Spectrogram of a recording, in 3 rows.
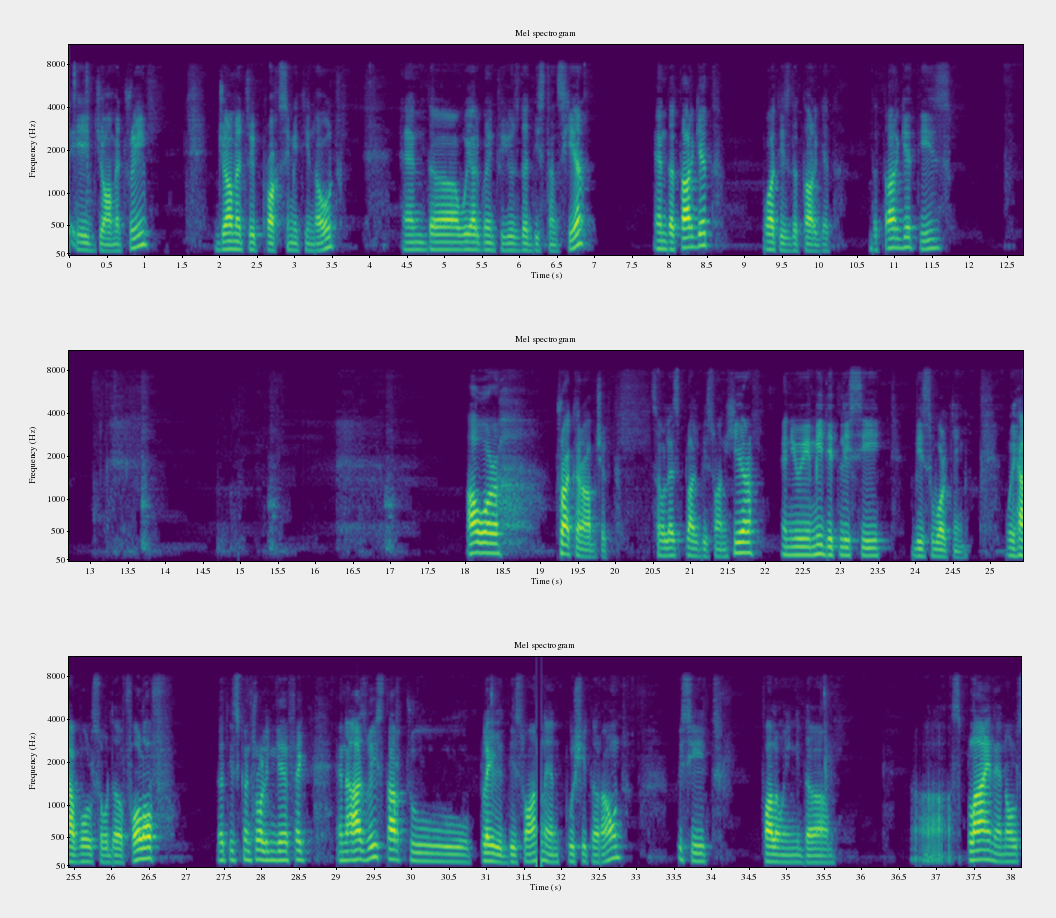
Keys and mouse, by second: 0.0 shift+a, 5.8-7.0 drag, 7.5 middle click, 9.1 click, 13.0 ctrl+s, 17.6 middle click, 19.2-20.7 drag, 22.5 middle click, 23.9 click, 25.2-27.7 shift+drag, 28.4 click, 29.4 click, 31.9 shift+click, 32.5 shift+middle click, 34.2 shift+middle click, 35.5 shift+middle click, 37.1-38.1 shift+drag.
